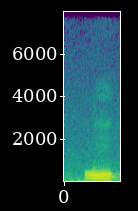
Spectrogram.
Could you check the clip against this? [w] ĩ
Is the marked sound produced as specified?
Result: yes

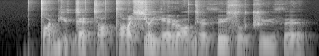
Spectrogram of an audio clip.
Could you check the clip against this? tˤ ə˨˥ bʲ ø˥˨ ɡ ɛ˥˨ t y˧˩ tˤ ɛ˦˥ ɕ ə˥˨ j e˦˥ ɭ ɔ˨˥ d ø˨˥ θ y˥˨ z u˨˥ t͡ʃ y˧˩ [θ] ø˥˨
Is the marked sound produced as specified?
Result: yes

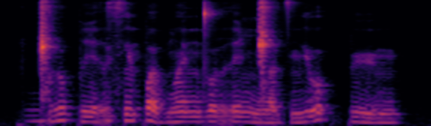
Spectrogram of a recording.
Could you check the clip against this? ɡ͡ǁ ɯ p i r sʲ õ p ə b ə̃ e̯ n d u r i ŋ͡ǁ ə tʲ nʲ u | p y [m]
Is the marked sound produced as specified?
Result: yes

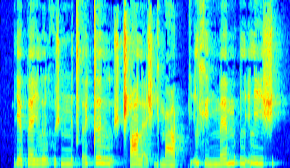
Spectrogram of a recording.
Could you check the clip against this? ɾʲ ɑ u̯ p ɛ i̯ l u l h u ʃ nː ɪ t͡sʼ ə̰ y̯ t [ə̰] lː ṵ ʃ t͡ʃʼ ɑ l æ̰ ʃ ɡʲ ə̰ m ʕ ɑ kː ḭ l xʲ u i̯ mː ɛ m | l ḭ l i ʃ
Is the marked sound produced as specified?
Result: no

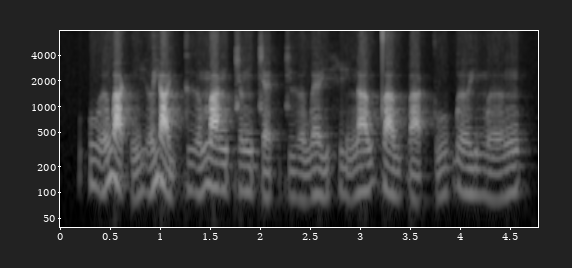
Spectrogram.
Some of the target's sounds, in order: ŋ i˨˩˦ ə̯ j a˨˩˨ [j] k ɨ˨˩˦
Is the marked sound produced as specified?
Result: yes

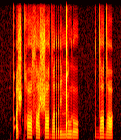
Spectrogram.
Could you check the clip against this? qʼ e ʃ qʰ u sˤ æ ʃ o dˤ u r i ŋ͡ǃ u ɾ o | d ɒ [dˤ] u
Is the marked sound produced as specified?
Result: yes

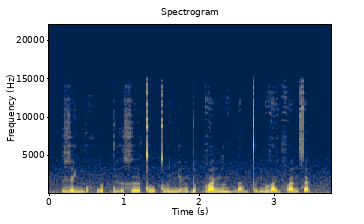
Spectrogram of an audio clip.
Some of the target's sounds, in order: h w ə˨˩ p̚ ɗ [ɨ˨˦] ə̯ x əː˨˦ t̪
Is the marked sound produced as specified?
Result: yes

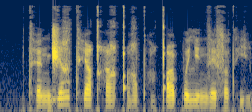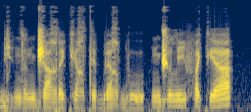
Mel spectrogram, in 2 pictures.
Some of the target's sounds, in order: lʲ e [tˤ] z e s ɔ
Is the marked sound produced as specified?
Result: no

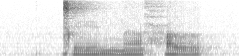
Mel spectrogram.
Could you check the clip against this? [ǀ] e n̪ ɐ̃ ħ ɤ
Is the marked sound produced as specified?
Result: yes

